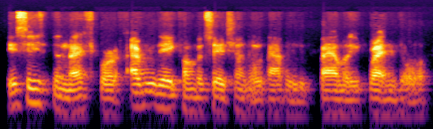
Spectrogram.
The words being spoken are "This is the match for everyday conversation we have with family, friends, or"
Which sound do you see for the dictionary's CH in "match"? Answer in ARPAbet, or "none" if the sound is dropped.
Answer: S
